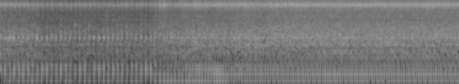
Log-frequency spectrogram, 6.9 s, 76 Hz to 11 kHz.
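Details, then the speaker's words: Troy-Bilt lawn tractor, 17.5 hp Briggs overhead-valve single-cylinder, after carburetor swap with fuel solenoid valve removed: chugs evenly, shifts smoothly to a higher steady speed and holds it with no misses; the deck still vibrates slightly with the PTO engaged. "I cut the valve this thing runs great now man I think I feel pretty good about it that I can sell it"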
